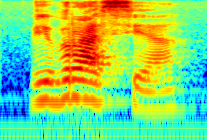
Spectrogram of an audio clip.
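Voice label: "vibrasiya", Azerbaijani; Orfoqrafiya Lüğəti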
